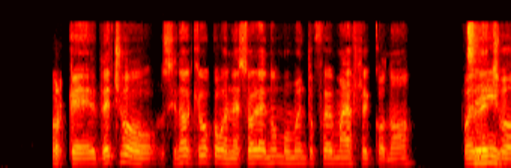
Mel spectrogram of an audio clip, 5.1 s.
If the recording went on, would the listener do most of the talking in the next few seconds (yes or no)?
no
